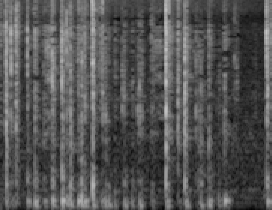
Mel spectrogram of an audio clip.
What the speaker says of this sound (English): And then maybe I'm going to type up some steps.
